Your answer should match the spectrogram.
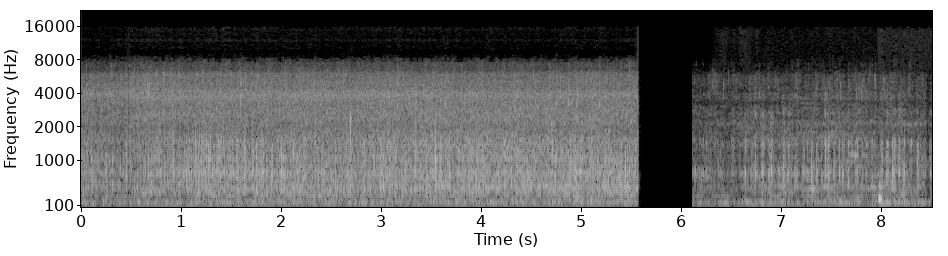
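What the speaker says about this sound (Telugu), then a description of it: "ఇప్పుడు ఎసరొచ్చింది, బియ్యం వేసుకోవాలి" Water for cooking rice boils in a pot, giving a steady bubbling hiss like light rain. It is fairly quiet and close, and it cuts out briefly near the end before resuming.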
